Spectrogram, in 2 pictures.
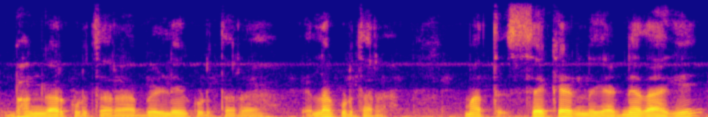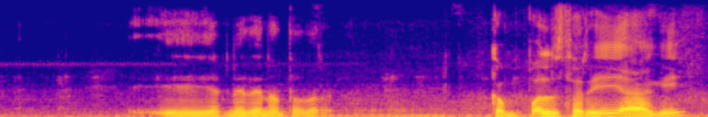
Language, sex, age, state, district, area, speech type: Kannada, male, 30-45, Karnataka, Bidar, urban, spontaneous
